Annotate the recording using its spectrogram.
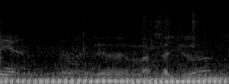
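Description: An engine running at idle nearby: a steady low rumble with a fast, even pulse. Faint voices come through briefly over it.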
